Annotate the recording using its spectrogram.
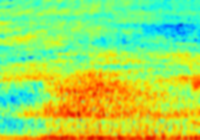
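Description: A car driving past on the road, its tyre and engine noise swelling to a peak about a second in.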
